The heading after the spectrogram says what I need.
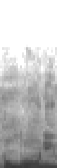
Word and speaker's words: bologna: is good but like I don't get why it's pronounced baloney when it looks like bologna bogna I think it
